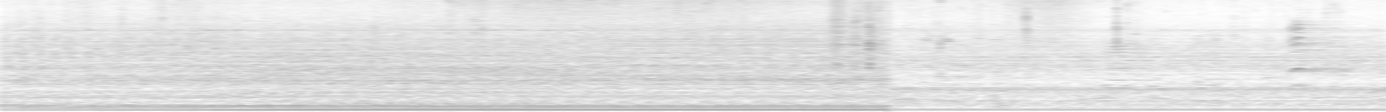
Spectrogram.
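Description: Car engine idling, heard from inside the cabin as a steady low hum. It cuts off abruptly about four seconds in, leaving a quieter steady background with a few faint ticks.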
